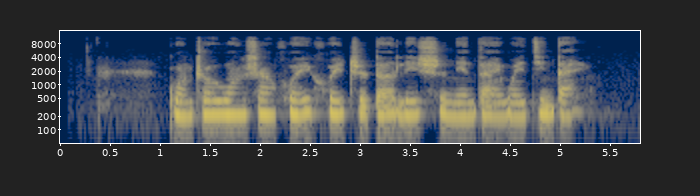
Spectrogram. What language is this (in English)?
Chinese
